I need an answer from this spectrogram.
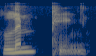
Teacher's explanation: you're going to release the p with the air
